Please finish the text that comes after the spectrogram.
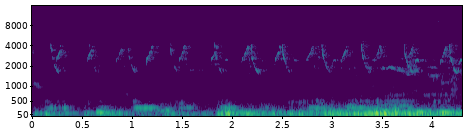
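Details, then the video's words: Yellow-bellied prinia calls for luring birds: a string of thin, high chirping notes, about four per second, clear above steady low background rumble that grows slightly louder midway. "Pikat burung prenjak lumut"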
